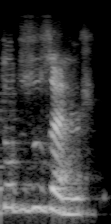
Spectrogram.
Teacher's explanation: because the next word starts with a vowel, we say todos os anos. And so the S changes into a Z sound.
